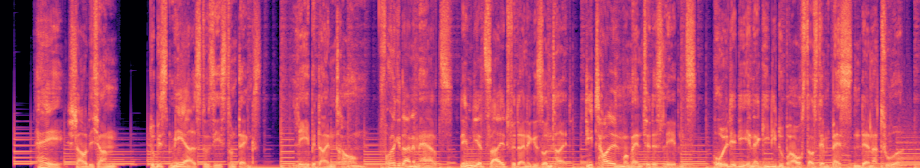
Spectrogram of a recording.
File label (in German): Werbung; Liquid Nature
